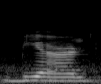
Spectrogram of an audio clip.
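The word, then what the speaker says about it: Björn: the animal and so if your name is beer as in Vikings view on Ironside is pronounced beard yeah so how does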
